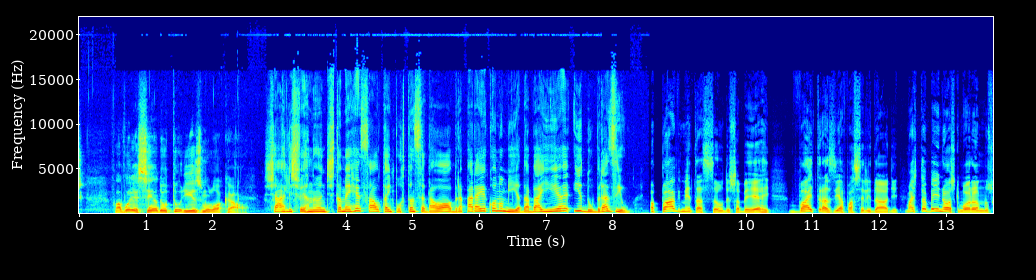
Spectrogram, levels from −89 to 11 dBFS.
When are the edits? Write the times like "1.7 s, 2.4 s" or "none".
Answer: 8.4 s, 12.4 s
